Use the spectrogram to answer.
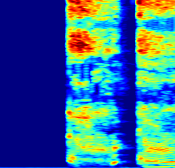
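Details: Female, morning barking cough: two loud, harsh coughs with a hoarse, honking, bark-like quality.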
